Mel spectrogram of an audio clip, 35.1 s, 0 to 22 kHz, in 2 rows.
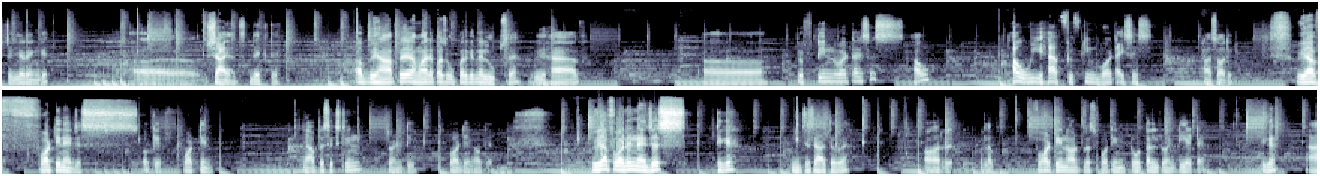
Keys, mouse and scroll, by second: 1.3 ctrl+Tab, 1.8 middle click, 2.0 shift+middle drag, 3.5 click, 4.0 middle click, 4.4 click, 4.9 Tab, 5.8 alt+click, 10.8-13.6 middle drag, 33.8 click, 34.3 Tab.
